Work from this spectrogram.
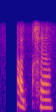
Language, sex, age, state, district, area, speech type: Urdu, female, 30-45, Bihar, Saharsa, rural, conversation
